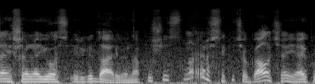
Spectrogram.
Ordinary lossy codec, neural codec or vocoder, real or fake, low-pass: AAC, 48 kbps; autoencoder, 48 kHz, 128 numbers a frame, DAC-VAE, trained on Japanese speech; fake; 14.4 kHz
